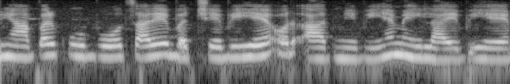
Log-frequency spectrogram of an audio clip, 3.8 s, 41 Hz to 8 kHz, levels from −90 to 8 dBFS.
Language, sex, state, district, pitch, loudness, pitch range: Hindi, female, Uttar Pradesh, Shamli, 220 Hz, -15 LUFS, 205-240 Hz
